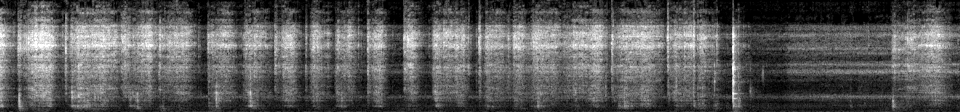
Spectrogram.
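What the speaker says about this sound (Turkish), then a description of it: "yarma dediğimiz buğdayı döküyoruz ve sürekli kavurarak e, çevirerek onun istenen kıvama gelmesini sağlıyoruz" Cracked wheat is dry-roasted and stirred in a pan over the stove, giving a steady soft scraping and rubbing with occasional light clinks of utensil on metal, fairly quiet and close.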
